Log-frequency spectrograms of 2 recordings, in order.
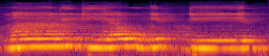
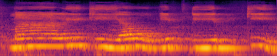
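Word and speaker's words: مالك يوم الدين: biasanya dimiliki kynya tuh kadang ada bacanya hilang jadi Malikiyaumiddin nggak jelas padahal itu ada lengkap berkasroh kas yang ada harokat kasroh jadi Maliki yaumid diin kinerja jelas maksudnya jangan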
